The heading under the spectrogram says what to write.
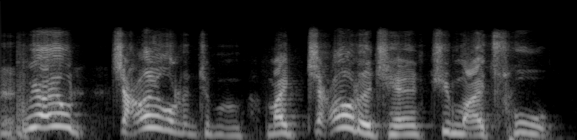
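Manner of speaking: high-pitched imitation of a Zhejiang accent; put-on high Zhejiang-accented oratory; Jiang Jingguo. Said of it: "the way he says it pretty well".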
